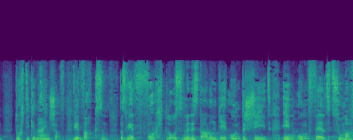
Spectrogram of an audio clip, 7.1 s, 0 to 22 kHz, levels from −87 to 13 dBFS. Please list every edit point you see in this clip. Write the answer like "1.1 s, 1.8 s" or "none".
1.5 s, 3.7 s, 4.5 s, 5.9 s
